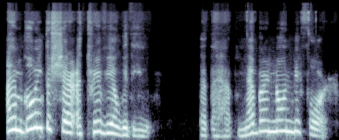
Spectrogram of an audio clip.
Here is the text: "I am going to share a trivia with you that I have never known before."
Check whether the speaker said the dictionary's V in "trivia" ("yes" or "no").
yes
